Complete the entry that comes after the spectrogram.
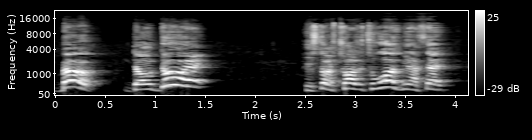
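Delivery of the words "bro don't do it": slow, high, spaced-out warning; comic warning. Acted. Storyteller facing down an elephant in safari, comic slow warning. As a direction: draw out each word, pitched up. Warns animal about to charge.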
